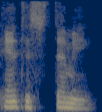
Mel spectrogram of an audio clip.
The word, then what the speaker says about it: antistemi: This is translated from the Greek word antistemi, I think it's pronounced. A-N-T-I-S-T-E-M-I, antistemi.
